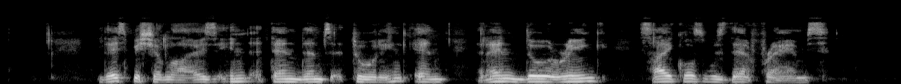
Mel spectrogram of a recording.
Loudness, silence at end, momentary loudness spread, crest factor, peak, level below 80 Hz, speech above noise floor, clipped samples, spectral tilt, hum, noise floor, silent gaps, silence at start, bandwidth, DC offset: -18 LUFS; 0.75 s; 11 LU; 16 dB; -2 dBFS; -56 dBFS; 55 dB; under 0.1%; -5.5 dB/octave; none; -72 dBFS; none; 1 s; 7.6 kHz; under 0.1%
